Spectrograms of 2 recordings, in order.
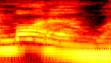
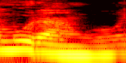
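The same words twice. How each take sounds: First: The first vowel has a Northeastern regional sound. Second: The first vowel has the speaker's local sound. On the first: This is how people in the Northeast say it. "lá é morango" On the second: This is how people here say it. "Aqui é morango"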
